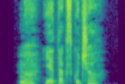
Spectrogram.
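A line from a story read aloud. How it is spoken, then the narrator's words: Quiet. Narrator (Russian): тихо сказал Радей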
